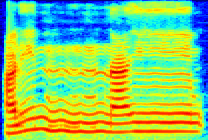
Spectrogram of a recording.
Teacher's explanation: نون کے اوپر تشدید آنے کی وجہ سے غنہ پڑھ رہے ہیں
